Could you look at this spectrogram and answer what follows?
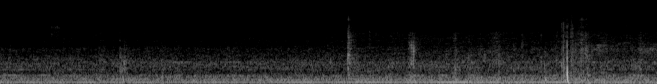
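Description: Steady low mechanical hum of a running machine, with a few faint clicks and one sharp knock about five and a half seconds in.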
